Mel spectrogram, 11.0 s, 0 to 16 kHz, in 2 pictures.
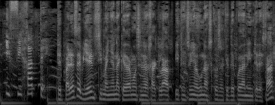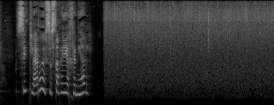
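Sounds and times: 
speech: 0.1 - 7.8
heavy rain: 7.6 - 10.9.

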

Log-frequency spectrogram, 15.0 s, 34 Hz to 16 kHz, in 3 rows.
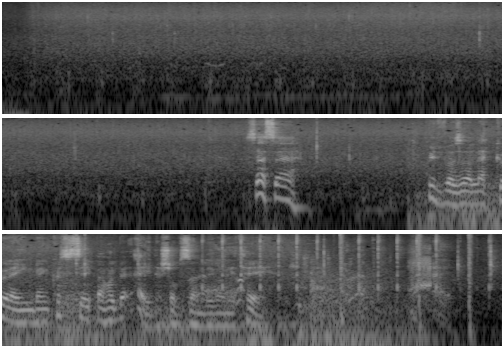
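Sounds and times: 
rain falling outside in bad weather: 0.0 - 14.9
speech: 7.5 - 8.1, 9.3 - 13.2.

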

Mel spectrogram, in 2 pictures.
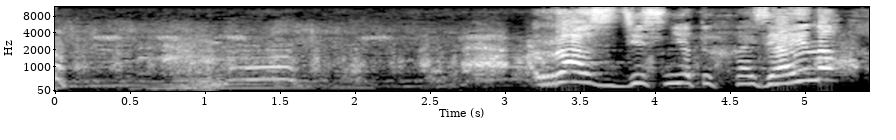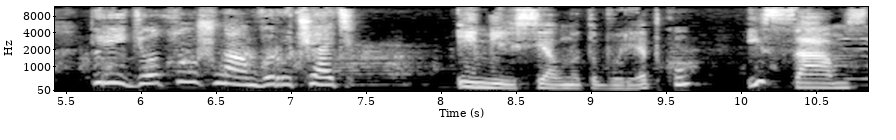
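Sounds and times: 
cows mooing loudly in a pasture waiting to be milked: 0.0 - 3.2, 7.4 - 8.0
animal sounds: 0.0 - 8.9
speech: 3.8 - 7.5, 8.1 - 10.8.

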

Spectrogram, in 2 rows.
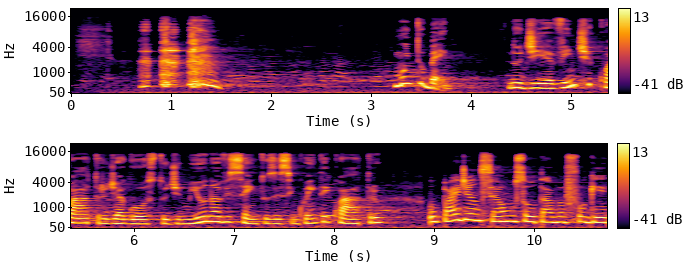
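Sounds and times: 
woman clearing her throat in a courtroom: 0.7 - 1.7
speech: 3.5 - 10.7.

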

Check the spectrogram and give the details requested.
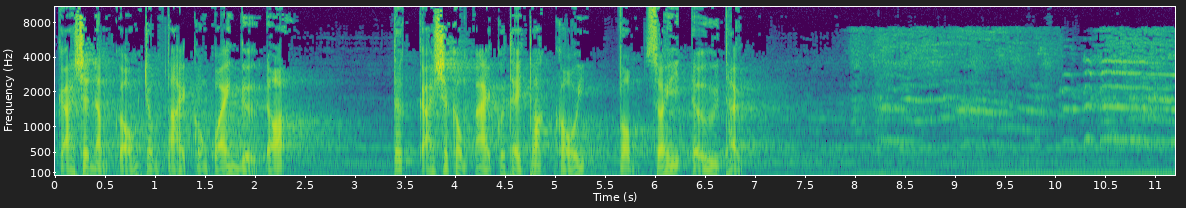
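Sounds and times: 
speech: 0.0 - 2.4, 3.4 - 7.0
rooster crowing in a village: 7.8 - 11.1.

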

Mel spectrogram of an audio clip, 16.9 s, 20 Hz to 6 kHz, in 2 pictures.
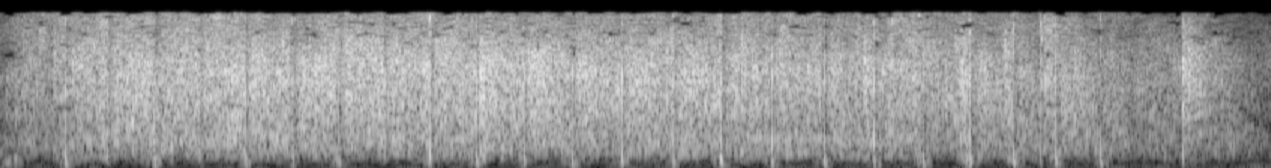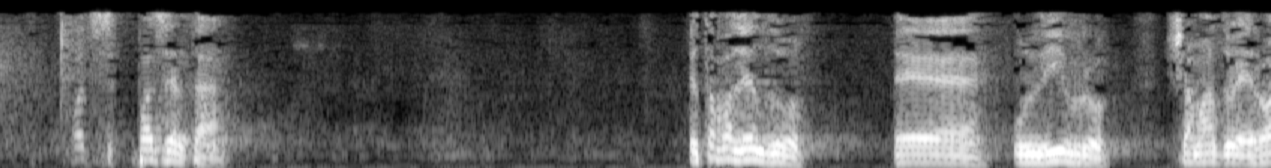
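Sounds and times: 
church congregation applauding: 0.0 - 8.7
speech: 9.0 - 10.1, 13.0 - 16.9.

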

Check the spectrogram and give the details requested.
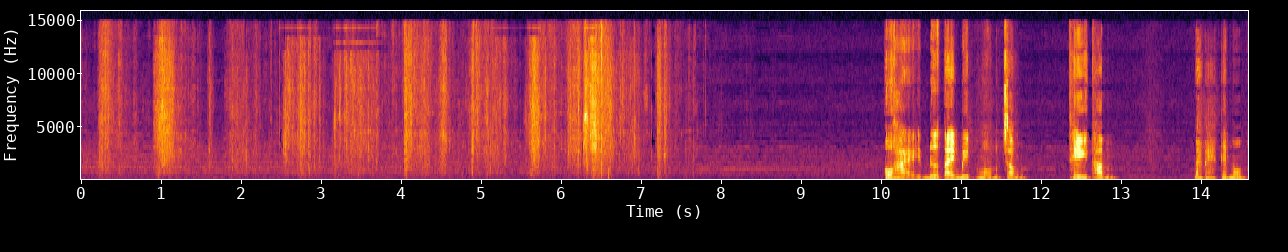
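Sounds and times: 
footsteps crunching through leaves in a garden at night: 0.0 - 7.8
speech: 10.1 - 13.0, 13.9 - 14.5.

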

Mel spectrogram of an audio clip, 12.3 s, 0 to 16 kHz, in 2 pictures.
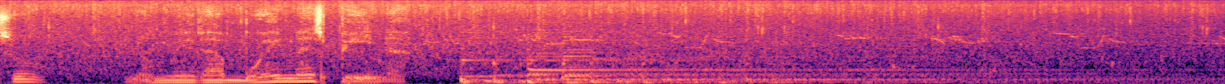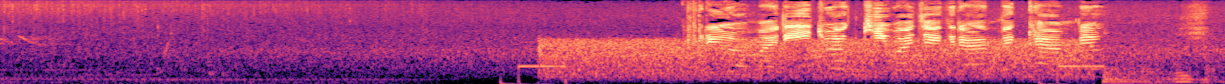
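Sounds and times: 
speech: 0.0 - 2.8
rain falling steadily by a river: 0.0 - 12.2
low hum: 2.4 - 9.6.

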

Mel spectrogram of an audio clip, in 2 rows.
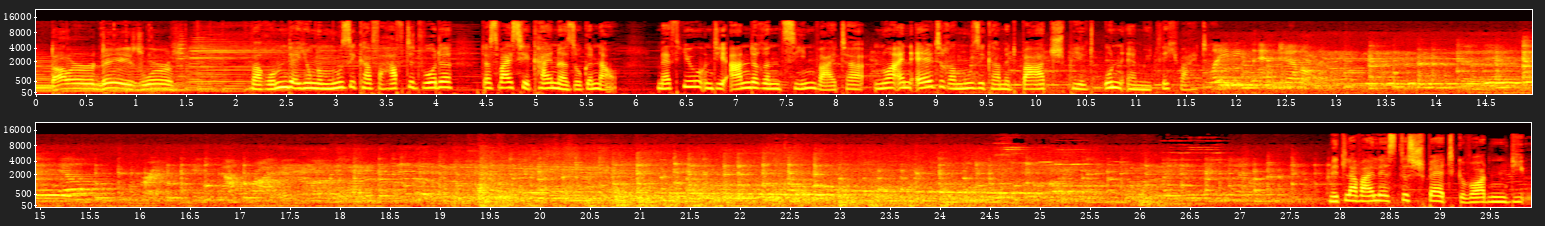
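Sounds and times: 
speech: 0.2 - 13.8, 27.9 - 29.9
subway train rumbling and rattling along the rails, heard from inside: 8.5 - 28.2.

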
